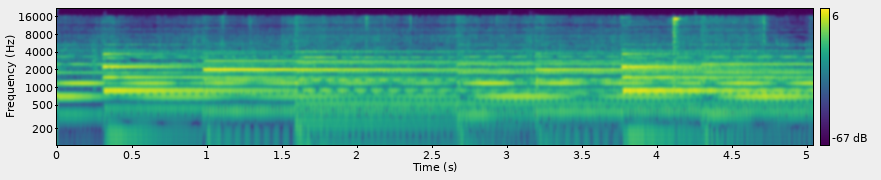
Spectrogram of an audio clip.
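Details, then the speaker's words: 1979 Trend Clock Co. wall clock, Hermle 351-030 movement, after restoration, half-hour chime set off via the silencing lever: clear, evenly spaced gong notes struck cleanly, so the hammers are properly spaced and the chime works normally. "Okay, half hour. Looks like those hammers are properly spaced, and we'll check the hour chime as well."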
